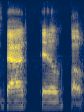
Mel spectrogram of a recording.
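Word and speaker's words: Badillo: Remember, if you want to pronounce my last name, it's Bad Il O.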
